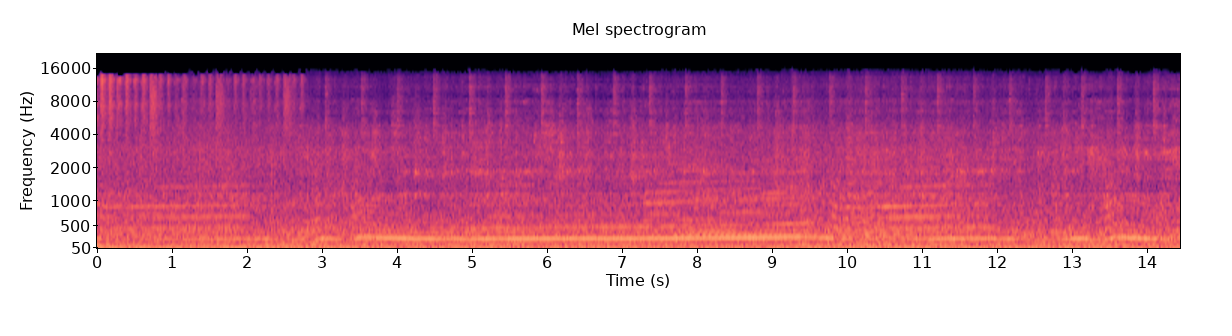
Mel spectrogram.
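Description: Honda S2000's 2.2-litre four-cylinder engine with aftermarket header and exhaust, heard from inside the cabin at high revs on track. A steady, loud engine note that dips briefly in pitch about three seconds in and again near ten seconds, then climbs back.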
